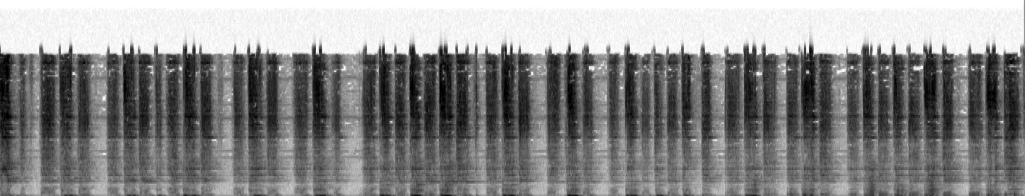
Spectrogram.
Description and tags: rubber sample
thats a piece of a recording i did rubbing a rubber bar/stick on the
metallic little table of my sitting room. i will be adding more cuts of
the recording, and the full recording as well, in this pack called "rub
beat", soon...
